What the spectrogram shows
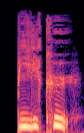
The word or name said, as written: bilkø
